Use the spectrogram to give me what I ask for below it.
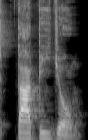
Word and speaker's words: papillon: We have that nasalized O sound, and we have the Y sound in the middle of it. So it's papillon, papillon, papillon.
